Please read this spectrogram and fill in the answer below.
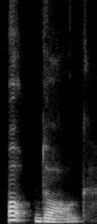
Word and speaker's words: hot dog: Od dog.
